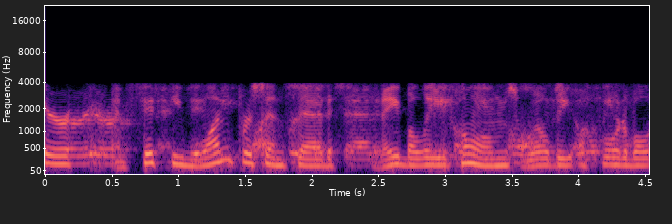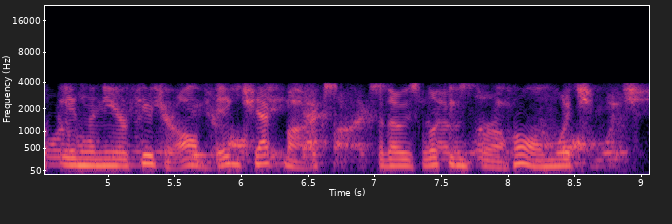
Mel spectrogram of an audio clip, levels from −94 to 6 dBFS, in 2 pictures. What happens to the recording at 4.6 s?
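At 4.6 s you're hearing two faults that run through the whole clip, so nothing special happens at that exact moment. First, echo with no canceller: the far end is playing the call over a loudspeaker, its mic picks that up, and nothing strips it out, so the talker's own speech comes back about a third of a second later. The copy sits roughly 8 dB below the original and sounds thinner, trailing every syllable.

Second, the AMR narrowband mobile codec. Nothing gets through above 3.8 kHz, which gives the muffled, boxed-in phone quality. AMR-NB rebuilds speech from a vocal-tract model fed by sparse pulses, and here the damage is plainly audible. The speech sounds buzzy and a bit synthetic, which fits one of the lower AMR modes, around 8 kbps. Because the echo passes through the same codec, it picks up that same buzzy, band-limited character.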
